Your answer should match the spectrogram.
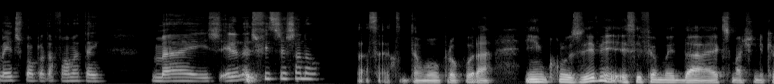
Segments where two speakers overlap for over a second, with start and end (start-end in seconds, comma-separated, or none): none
